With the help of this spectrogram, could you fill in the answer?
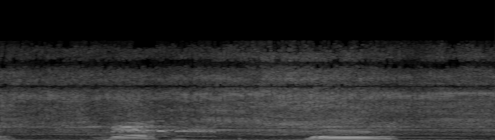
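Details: A sheep being sheared in winter gives two drawn-out, quavering bleats about two seconds apart, each near a second long, against the constant loud drone of electric shearing clippers.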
